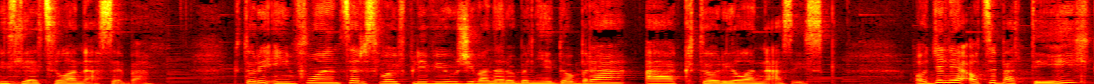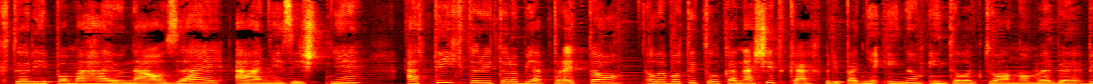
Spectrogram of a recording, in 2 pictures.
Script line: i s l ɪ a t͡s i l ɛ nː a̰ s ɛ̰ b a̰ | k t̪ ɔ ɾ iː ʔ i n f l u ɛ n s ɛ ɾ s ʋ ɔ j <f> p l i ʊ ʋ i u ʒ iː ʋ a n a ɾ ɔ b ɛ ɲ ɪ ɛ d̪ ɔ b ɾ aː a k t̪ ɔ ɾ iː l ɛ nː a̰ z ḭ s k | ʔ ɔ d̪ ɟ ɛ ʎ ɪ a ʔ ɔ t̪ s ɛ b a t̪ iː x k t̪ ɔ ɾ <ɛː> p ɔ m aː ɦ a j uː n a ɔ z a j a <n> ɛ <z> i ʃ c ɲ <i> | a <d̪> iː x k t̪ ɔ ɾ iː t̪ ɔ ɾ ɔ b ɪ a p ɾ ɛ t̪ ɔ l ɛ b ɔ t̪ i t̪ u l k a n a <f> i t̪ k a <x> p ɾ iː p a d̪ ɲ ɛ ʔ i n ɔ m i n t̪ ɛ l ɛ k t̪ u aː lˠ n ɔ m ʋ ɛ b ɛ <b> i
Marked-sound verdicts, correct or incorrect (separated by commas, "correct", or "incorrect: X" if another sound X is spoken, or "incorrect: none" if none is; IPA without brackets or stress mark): correct, incorrect: iː, incorrect: ɲ, correct, incorrect: ɛ, incorrect: t̪, incorrect: ʃ, correct, correct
